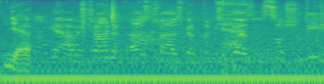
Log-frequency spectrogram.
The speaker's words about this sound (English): We're in the bus right now heading home.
